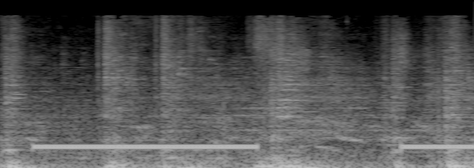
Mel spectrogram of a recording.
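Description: Steady electronic telephone tone as a call is being placed: one long, even tone holds for about a second and a half, breaks off, then starts again, with low background noise underneath.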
